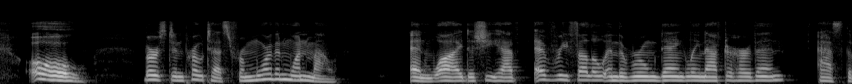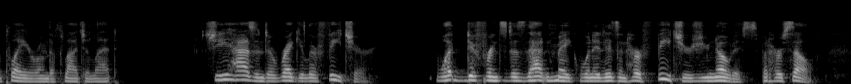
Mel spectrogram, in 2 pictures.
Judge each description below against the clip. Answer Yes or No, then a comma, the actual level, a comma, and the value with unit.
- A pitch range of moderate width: Yes, average, 3.3 semitones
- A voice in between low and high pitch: Yes, medium, 175 Hz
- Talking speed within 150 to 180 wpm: Yes, average, 170 wpm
